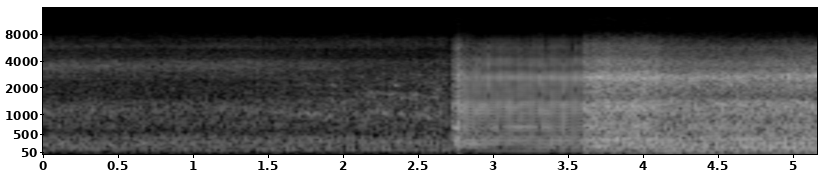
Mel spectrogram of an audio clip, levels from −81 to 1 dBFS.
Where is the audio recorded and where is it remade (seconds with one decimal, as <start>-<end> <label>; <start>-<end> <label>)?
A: 0.0-2.8 recorded; 2.8-3.6 remade; 3.6-5.2 recorded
